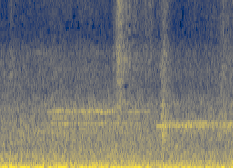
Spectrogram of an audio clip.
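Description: Steady low background rumble, with a faint high whine starting about half a second in and two brief soft rustles near the middle.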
